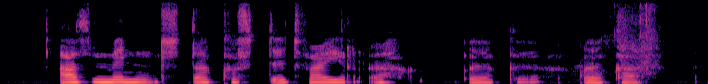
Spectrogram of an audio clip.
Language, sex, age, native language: Icelandic, female, 9, Icelandic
